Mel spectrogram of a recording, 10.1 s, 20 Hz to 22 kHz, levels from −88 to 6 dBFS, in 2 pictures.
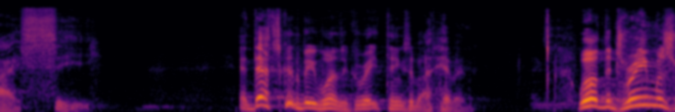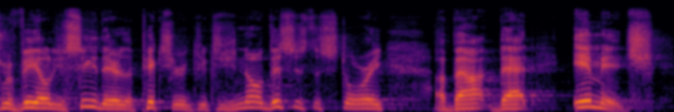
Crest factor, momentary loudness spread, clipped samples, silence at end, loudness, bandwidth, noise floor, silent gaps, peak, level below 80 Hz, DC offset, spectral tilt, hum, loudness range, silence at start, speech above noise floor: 24 dB; 17 LU; under 0.1%; 0.15 s; -29 LUFS; 16.5 kHz; -73 dBFS; none; -8 dBFS; -72 dBFS; under 0.1%; -4 dB/octave; none; 6 LU; 0 s; 43 dB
